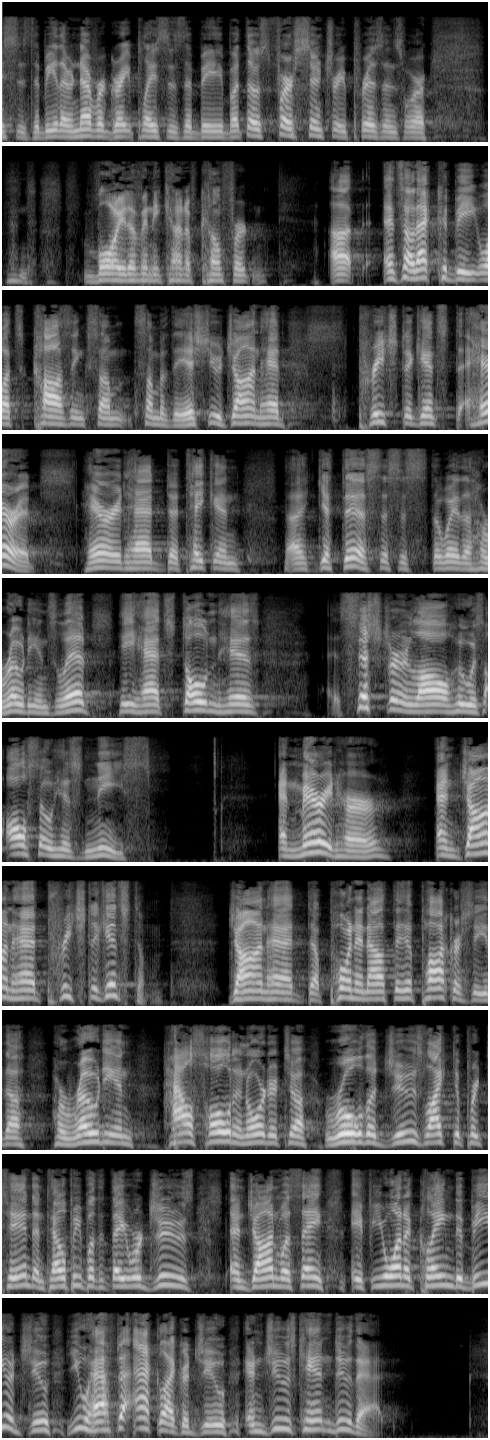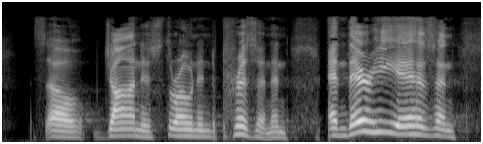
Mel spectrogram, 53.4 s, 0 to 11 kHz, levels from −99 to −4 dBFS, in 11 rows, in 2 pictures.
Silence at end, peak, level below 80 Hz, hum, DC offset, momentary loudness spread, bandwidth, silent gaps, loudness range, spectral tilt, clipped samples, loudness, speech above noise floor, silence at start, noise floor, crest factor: 0.25 s; -6 dBFS; -74 dBFS; none; under 0.1%; 13 LU; 7.8 kHz; none; 7 LU; -5 dB/octave; under 0.1%; -28 LUFS; 55 dB; 0 s; -82 dBFS; 22 dB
